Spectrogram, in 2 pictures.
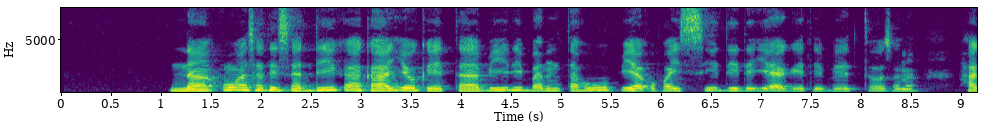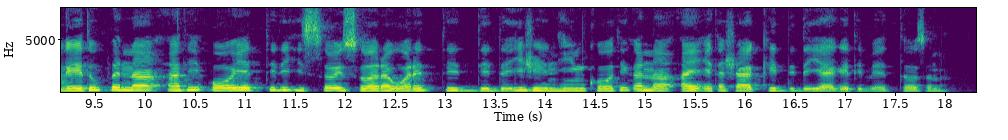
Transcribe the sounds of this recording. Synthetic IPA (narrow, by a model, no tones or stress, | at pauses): naːʔʊɐsɐt̪ɪsɐd̪ːiːkʼaːkaːjɪjɔke̞ːt̪ːaːbiːd̪ɪbɐnt̪ːɐhuːpʼɪjaʊfɐjsːiːd̪ːɪd̪ɛʔɪjaːɡe̞ːt̪ɪbe̞ːt̪ːo̞ːsɔnɐ | hɐɡe̞ːt̪ʊpːɛnaːʔʔɐt̪ɪʔo̞ːjɛt̪ːɪd̪ɪɪsːɔjsɔwɐɾɐwɐɾɛt̪ːɪd̪ːɪd̪ɛʔɪʃɪnhɪŋko̞ːt̪ɪkʼɐnaːʔɐjɛt̪ɐʃaːkːɪd̪ːɪd̪ɛʔɪjaːɡe̞ːt̪ɪbe̞ːt̪ːo̞ːsɔnɐ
